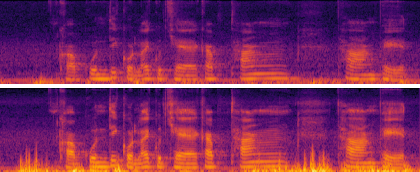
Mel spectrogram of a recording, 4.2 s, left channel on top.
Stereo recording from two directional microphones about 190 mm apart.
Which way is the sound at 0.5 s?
20° right (ahead or behind).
